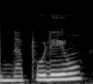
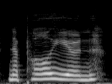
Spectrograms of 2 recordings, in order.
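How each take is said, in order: First: It is said with a French accent. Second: It is said with an English accent. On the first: "au lieu de" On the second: "avec un accent anglais"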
